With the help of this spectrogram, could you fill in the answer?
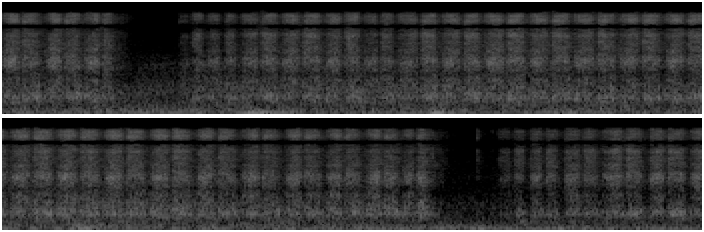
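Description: A green felt-tip marker is rubbed and scribbled over a paper coloring book page. It makes a steady, bright, scratchy rubbing sound of quick back-and-forth strokes, about three a second. The scribbling dips briefly near the start and again near the end.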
